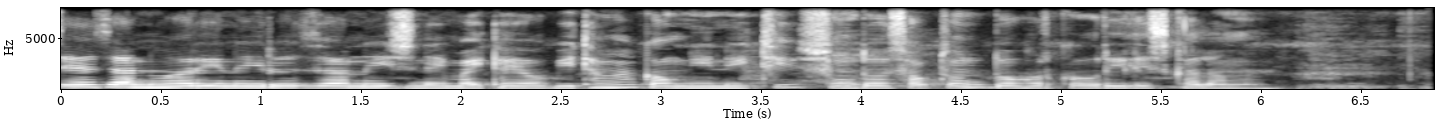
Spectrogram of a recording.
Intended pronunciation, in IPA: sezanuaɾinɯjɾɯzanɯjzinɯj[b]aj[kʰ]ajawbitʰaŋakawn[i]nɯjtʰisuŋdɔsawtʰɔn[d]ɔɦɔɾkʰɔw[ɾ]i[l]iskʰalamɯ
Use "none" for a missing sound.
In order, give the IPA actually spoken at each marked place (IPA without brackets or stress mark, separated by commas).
m, tʰ, i, d, ɾ, l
